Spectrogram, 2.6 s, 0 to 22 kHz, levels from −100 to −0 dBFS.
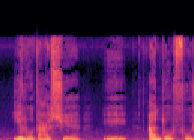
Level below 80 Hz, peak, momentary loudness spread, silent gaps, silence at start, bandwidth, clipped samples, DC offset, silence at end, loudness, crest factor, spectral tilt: -52 dBFS; -8 dBFS; 9 LU; none; 0.2 s; 17 kHz; under 0.1%; under 0.1%; 0 s; -25 LUFS; 18 dB; -5.5 dB/octave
